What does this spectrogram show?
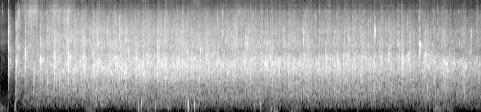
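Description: An audience applauds steadily for nearly ten seconds, a dense, even wash of clapping that starts abruptly and holds at a consistent, moderate loudness without voices.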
